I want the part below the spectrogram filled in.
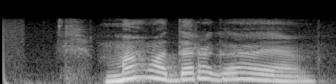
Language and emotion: Russian, positive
